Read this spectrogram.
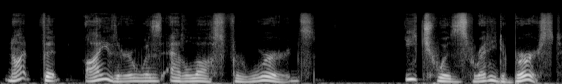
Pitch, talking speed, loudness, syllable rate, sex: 155 Hz, 150 wpm, -20 LUFS, 3.7 syllables/s, male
